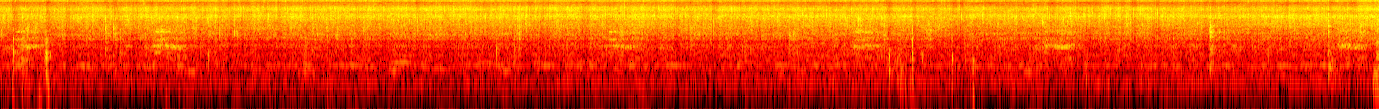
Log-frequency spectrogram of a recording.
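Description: Onions sauté in a pan with salt and turmeric, a steady, close sizzle and crackle running the whole time, with occasional scrapes and knocks of stirring and no voices.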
